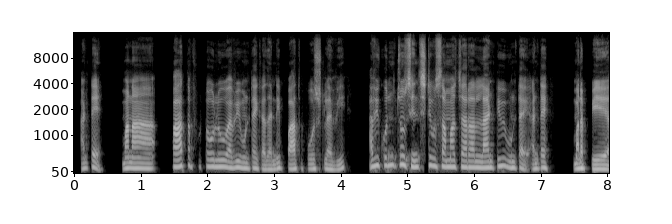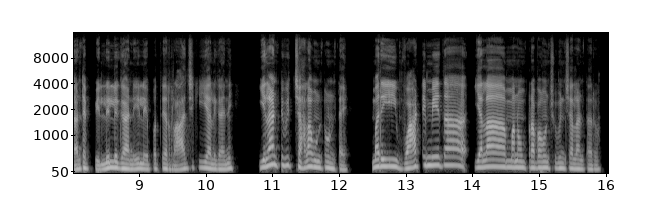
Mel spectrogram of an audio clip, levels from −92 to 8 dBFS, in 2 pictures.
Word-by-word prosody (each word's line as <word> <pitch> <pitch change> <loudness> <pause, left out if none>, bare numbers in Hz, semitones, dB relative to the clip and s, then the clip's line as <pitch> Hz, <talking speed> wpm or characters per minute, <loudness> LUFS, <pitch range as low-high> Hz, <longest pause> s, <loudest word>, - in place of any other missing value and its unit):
అంటే, 140 0 -1 0.4
మన 140 0 +4 0.6
పాత 175 +3 +5
ఫోటోలు, 175 0 -3
అవి 155 +2 0
ఉంటాయి 140 0 -1
కదండీ! 110 +5 -2
పాత 120 +1 +3
పోస్ట్‌లవి. 125 -3 -3 0.4
అవి 205 +4 +1
కొంచెం 220 +2 -1
సెన్సిటివ్ 190 +4 +3
సమాచారాలాంటివి 165 0 +2
ఉంటాయి. 135 -7 -2
అంటే, 145 +5 0 0.5
మన 130 +2 +5
పే 115 0 +5 0.2
అంటే 125 +5 +1
పెళ్లిళ్లు 140 +8 +2
గాని, 120 0 +2
లేకపోతే 125 +2 -5 0.2
రాజకీయాలు 135 +3 -2
గాని, 115 +4 -1 0.5
ఇలాంటివి 215 +1 +3
చాలా 165 +3 +2
ఉంటూ 155 -1 -3
ఉంటాయి. 105 -5 -6 0.4
మరి 185 +1 +4 0.3
వాటి 175 +9 +2
మీద, 220 -1 +1 0.5
ఎలా 180 +2 +5 0.3
మనం 160 0 +1
ప్రభావం 150 +1 0
చూపించాలంటారు? 125 -5 -4
150 Hz, 125 wpm, -24 LUFS, 125-175 Hz, 0.6 s, పాత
